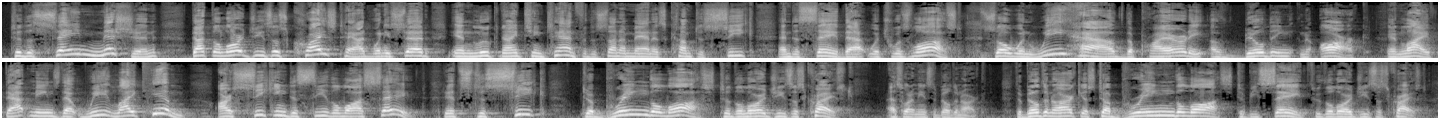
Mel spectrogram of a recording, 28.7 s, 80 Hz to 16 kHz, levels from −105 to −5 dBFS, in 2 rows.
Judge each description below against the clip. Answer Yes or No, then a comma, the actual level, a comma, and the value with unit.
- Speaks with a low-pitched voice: No, medium, 170 Hz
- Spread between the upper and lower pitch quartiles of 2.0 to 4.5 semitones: No, average, 5.1 semitones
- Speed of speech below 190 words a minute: No, average, 195 wpm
